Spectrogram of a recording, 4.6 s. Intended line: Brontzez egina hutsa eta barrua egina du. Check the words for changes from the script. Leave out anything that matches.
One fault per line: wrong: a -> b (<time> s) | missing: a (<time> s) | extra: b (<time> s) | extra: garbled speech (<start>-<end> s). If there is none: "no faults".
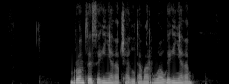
no faults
